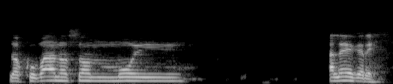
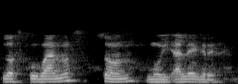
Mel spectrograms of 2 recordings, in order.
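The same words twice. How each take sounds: First: The final s sounds become a very soft h. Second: The final s sounds are clear hissing s sounds. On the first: "So los cubanos son muy alegres" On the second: "instead of los cubanos son muy alegres"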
